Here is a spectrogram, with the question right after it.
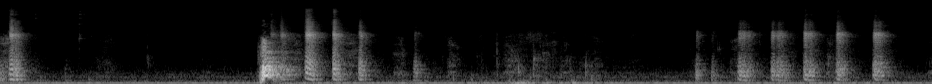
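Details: Husky during a December 27, 2022 dinner party: one loud bark, then a burst of short yelps, a quieter gap, and a final run of five quick clipped barks.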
